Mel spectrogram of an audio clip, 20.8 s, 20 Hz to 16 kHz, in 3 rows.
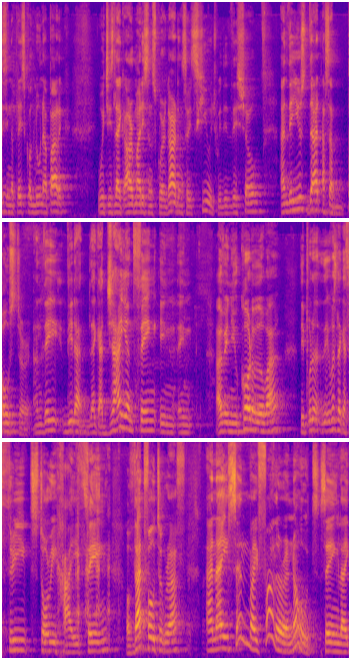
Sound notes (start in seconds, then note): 15.2 chuckles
